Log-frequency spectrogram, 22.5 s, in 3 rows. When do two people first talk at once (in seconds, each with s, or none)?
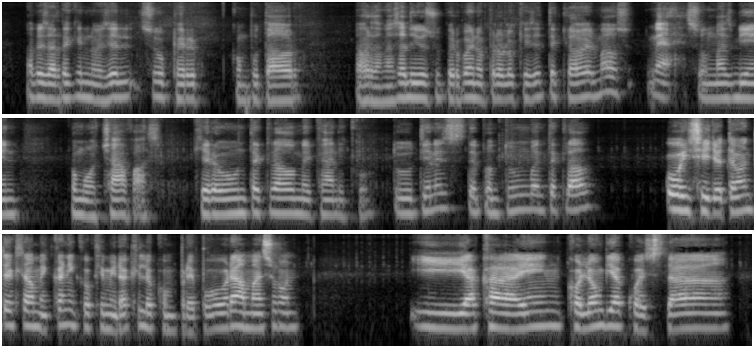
none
